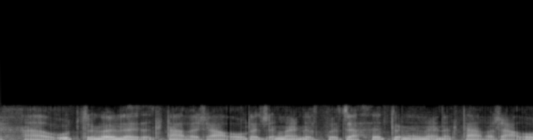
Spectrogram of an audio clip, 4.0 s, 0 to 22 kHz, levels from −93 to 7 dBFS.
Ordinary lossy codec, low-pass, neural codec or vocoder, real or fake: none; 5.4 kHz; autoencoder, 22.05 kHz, a latent of 192 numbers a frame, VITS, trained on many speakers; fake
